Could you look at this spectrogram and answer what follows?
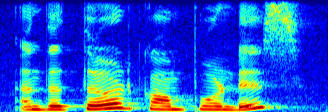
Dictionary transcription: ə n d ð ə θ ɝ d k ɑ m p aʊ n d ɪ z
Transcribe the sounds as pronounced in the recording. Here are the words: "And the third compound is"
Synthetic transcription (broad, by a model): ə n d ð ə t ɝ d k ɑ m p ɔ n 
